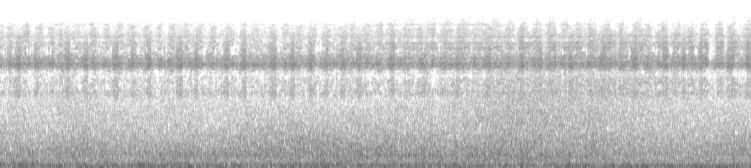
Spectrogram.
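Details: Cicadas on a summer day at a campsite above the Adriatic Sea in Croatia, a steady high buzzing chorus with fast pulsing throughout, over a constant low rumble of wind and sea.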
